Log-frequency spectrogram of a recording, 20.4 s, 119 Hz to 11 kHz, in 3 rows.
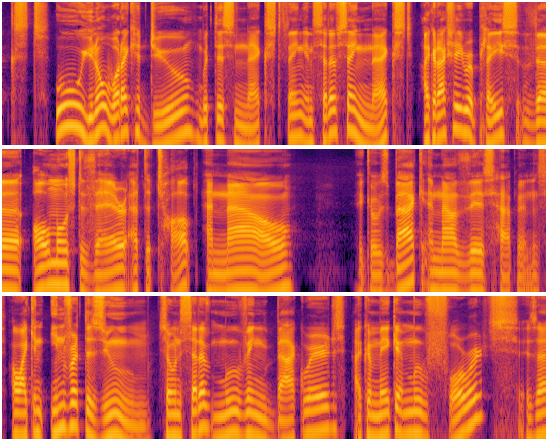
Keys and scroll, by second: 7.3-8.9 typing, 13.6 ctrl+z.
